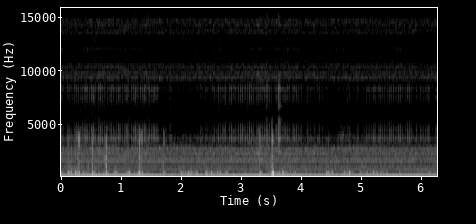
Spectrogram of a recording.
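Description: Hot hatch race car engine idling with a steady low rumble, heard from inside the cockpit, with irregular light clicks and rattles from the cabin over it and a slightly louder click about three and a half seconds in.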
